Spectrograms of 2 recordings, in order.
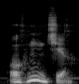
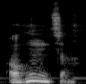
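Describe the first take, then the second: First: It has a ja-like cluster, Akwesasne style. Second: It has a za-like cluster, Kahnawake style.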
